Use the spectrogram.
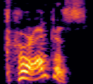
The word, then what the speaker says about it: Krampus: that's my rant about crompus is German so I'm sure it's pronounced crompus my accent sounds a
